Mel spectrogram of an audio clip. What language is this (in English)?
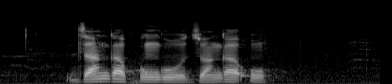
Venda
